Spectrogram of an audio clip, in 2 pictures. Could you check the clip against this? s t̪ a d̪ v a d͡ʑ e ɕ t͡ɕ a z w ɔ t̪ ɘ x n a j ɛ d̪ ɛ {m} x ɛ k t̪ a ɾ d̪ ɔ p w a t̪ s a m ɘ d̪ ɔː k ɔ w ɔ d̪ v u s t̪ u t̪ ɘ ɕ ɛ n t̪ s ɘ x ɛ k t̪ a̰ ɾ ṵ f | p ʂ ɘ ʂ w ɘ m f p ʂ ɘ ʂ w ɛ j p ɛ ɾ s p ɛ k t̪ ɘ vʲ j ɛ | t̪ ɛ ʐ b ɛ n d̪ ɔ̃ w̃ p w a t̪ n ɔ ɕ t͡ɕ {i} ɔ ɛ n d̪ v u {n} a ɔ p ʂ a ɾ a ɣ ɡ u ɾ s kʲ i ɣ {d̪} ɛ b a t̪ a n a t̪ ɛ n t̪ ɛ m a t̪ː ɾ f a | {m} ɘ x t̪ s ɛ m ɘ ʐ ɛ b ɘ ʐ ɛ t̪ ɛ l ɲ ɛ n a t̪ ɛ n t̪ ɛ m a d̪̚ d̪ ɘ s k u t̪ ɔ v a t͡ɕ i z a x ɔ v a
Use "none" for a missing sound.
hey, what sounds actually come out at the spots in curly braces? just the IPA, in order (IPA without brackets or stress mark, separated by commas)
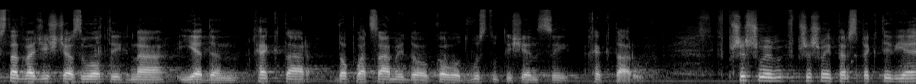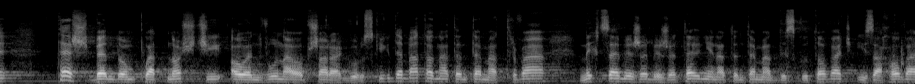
n, i, n, d̪, m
